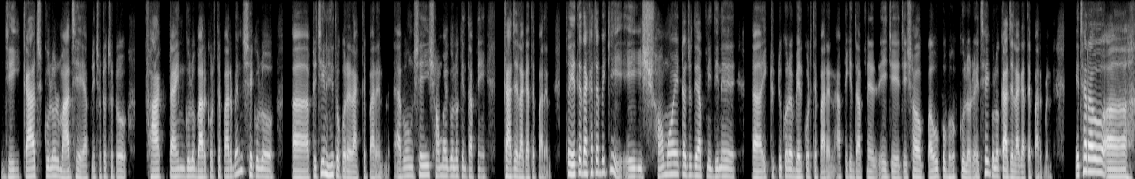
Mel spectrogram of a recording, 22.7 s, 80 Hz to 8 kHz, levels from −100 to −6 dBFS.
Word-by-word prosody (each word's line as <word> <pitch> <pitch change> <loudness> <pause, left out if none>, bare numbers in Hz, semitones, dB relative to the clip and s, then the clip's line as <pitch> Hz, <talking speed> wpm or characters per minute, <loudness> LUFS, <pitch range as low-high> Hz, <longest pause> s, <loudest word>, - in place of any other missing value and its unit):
যেই 120 0 -1 0.2
কাজগুলোর 135 +1 +2
মাঝে 115 +2 +2 0.2
আপনি 120 +3 -10
ছোট, 130 - -10
ছোট 125 -1 -8 0.6
ফাঁক 120 0 +4 0.2
টাইম 125 +1 +3
গুলো 130 0 +1
বার 115 - +7
করতে 130 +2 -4
পারবেন, 130 +8 0 0.2
সেগুলো 135 -5 0 0.6
আ - - +6 0.2
আপনি 115 +5 -5
চিহ্নিত 160 -4 +3
করে 115 -3 +2
রাখতে 100 +2 -5
পারেন। 110 -1 -3 0.4
এবং 135 +3 -3 0.2
সেই 155 0 +2
সময়গুলো 140 0 -1
কিন্তু 130 -3 -6
আপনি 125 +1 -10 0.5
কাজে 125 +1 +4
লাগাতে 115 +1 -1
পারেন। - - -7 0.3
তো - - -3
এতে 185 +4 +2
দেখা 180 +2 +2
যাবে 195 0 +1
কি? 240 -3 0 0.3
এই 130 - +2 0.4
সময়টা 165 +5 +1
যদি 150 0 -1
আপনি 140 0 -6
দিনে 135 +1 +1 0.6
আ - - +6 0.2
একটু, 115 - -15
একটু 140 +2 -4
করে 130 0 +2
বের 115 0 +2
করতে 115 0 -4
পারেন, - - -2 0.2
আপনি 120 +1 -11
কিন্তু 115 -2 -5
আপনের 110 -1 -5 0.2
এই 120 - -1
যে, 115 - -2
যে 115 - -5
শখ 115 -3 +3
বা 110 - +3
উপভোগগুলো 115 -1 -3
রয়েছে, 115 - -5
এগুলো 145 -7 0
কাজে 115 -1 +5
লাগাতে 100 0 -1
পারবেন। - - -7 0.6
এছাড়াও 210 +4 +7 0.3
আহ 125 -1 +4
130 Hz, 160 wpm, -24 LUFS, 115-140 Hz, 0.6 s, বার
